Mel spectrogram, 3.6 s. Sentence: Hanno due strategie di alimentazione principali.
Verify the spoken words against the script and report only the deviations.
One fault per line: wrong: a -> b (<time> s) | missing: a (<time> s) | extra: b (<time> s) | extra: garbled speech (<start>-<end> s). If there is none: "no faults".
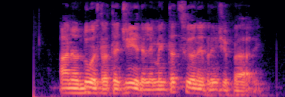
no faults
